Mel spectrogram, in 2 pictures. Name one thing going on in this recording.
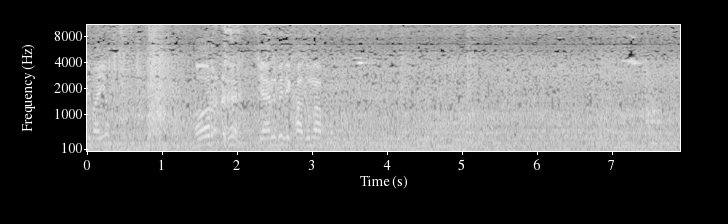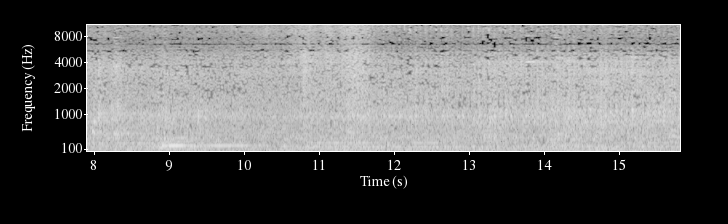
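Tractor engines rumble steadily outdoors.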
